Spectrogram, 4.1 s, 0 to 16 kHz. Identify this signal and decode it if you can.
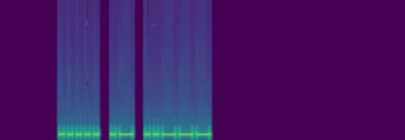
Morse code, heard as a keyed tone, about 28 wpm, 700 Hz. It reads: 5A2
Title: Common Cut Numbers - 3-Digit 28wpm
